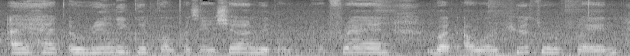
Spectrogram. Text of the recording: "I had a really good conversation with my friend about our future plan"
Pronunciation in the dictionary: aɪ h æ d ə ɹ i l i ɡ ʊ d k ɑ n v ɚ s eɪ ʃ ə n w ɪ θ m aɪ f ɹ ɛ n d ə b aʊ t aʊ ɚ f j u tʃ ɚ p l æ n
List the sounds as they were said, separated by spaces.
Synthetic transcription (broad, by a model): aɪ h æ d ə ɹ i l i ɡ ʊ d k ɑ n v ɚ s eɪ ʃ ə n w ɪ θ m aɪ f ɹ ɛ n d b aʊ t aʊ ɚ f j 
